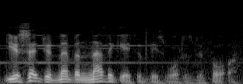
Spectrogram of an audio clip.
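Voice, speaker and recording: An actor playing a gruff, doubtful naval officer with an English accent, blunt and hesitant, in a 1950s radio drama. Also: male voice, sits low, sing-song, brisk, darkish tone. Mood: unsure. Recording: muffled, noisy 1950s radio recording.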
